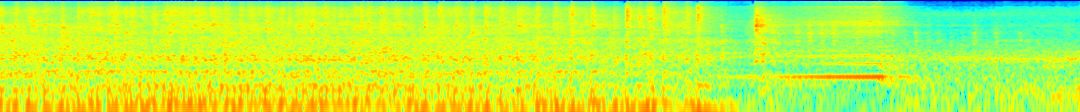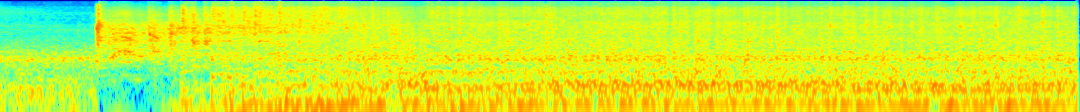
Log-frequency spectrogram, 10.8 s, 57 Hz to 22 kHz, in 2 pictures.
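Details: Nitrous Nova big-block V8 after replacing two pistons (one was found burnt), reinstalled: loud, lumpy rumble with a brief dip as it catches, then a steady throaty idle with no knocks; healthy start.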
